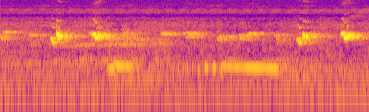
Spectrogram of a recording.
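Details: Sooty-headed bulbul, recorded naturally at dusk, giving short bright chirped notes near two kilohertz in small bursts every half second to a second, over faint low steady tones and a background hum.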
